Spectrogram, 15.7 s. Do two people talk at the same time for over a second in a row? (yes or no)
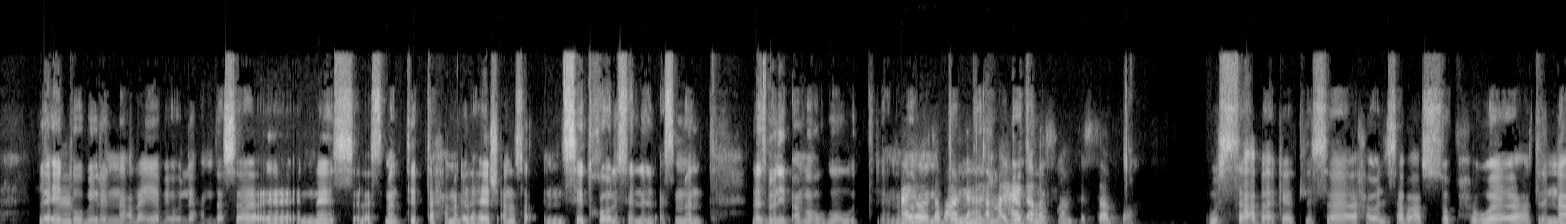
yes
